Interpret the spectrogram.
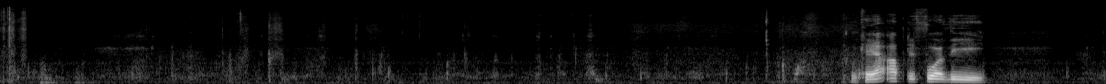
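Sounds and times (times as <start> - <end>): faint chewing: 2.9 - 8.5.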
